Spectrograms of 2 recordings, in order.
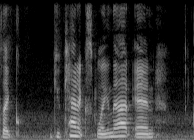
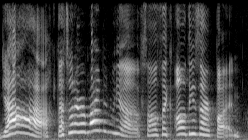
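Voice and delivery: excited; 11 semitones higher, 11 dB louder than usual. Real, not acted. Excited reaction to recognizing podcast.

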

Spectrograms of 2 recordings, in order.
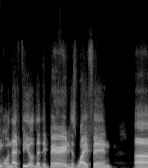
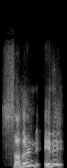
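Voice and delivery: surprised; 14 semitones higher than usual. Retold or imitated. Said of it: "And I was like".

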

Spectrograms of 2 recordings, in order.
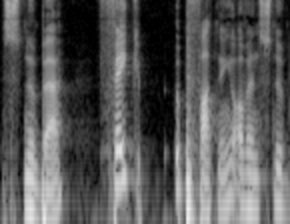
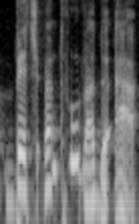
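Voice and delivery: sassy mock challenge; 6 semitones higher than usual. Mocking the show's episode zero.

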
